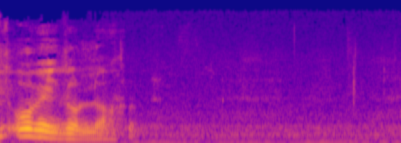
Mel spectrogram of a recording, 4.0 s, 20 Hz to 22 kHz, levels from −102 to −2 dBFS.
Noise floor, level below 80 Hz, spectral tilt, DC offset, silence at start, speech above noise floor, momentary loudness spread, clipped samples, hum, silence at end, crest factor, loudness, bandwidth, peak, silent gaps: -56 dBFS; -64 dBFS; -6 dB/octave; under 0.1%; 0 s; 30 dB; 26 LU; under 0.1%; none; 2.7 s; 20 dB; -27 LUFS; 13.5 kHz; -12 dBFS; none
